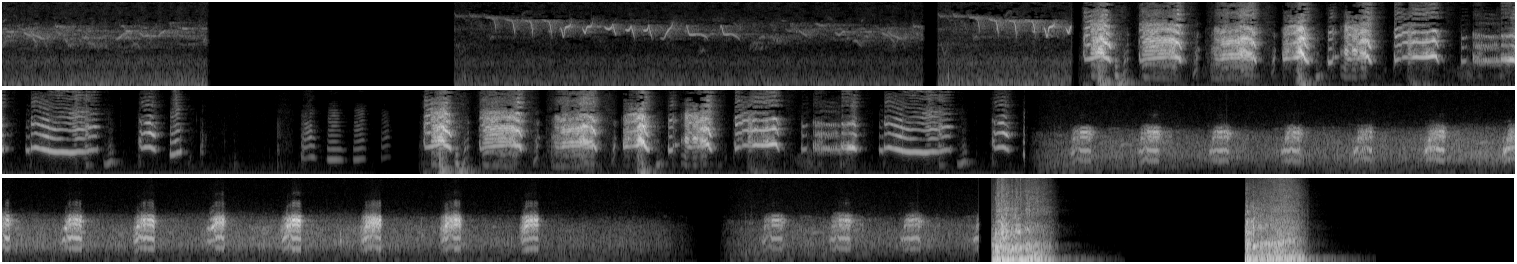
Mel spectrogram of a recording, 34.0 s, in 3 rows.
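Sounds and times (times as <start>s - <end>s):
duck quacking: 19.3s - 26.8s.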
